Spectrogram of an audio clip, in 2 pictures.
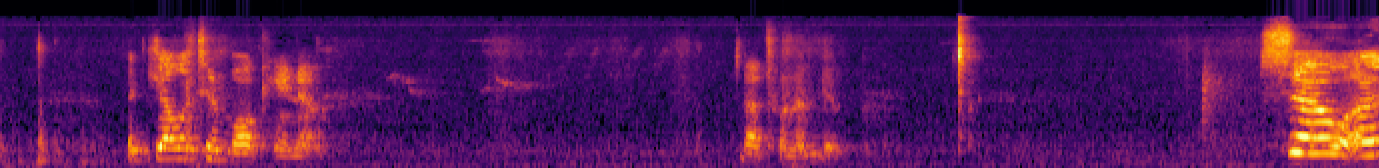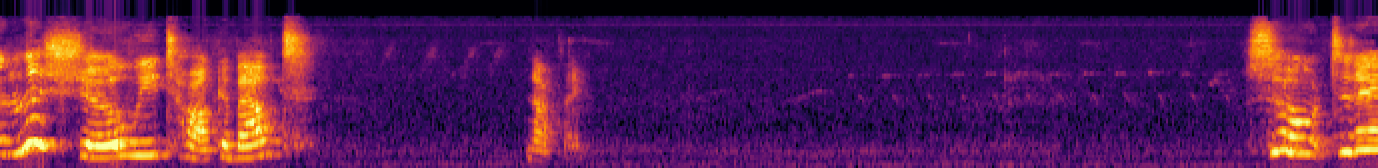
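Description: A young girl talks close by in short, playful bursts.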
